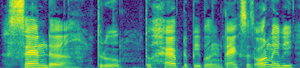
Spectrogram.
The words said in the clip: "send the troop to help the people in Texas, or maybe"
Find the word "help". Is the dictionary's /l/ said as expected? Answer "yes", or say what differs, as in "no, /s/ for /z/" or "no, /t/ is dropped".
no, /l/ is dropped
